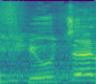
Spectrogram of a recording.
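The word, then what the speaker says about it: future: समझ गया कि जो प्रिंसिपल जिस कॉलेज का नेचर को नटुरे कहे, तो ये फ्यूचर है फुटुरे कह रहा होगा।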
